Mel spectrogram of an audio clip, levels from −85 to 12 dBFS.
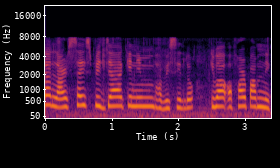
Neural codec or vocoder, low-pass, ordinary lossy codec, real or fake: none; none; none; real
